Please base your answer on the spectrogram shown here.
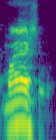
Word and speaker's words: ma'aser: Means 10% in Hebrew and it's pronounced ma'aser.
